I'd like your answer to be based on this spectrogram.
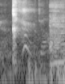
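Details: A single short, sharp, deliberately produced fake cough from a child, a voluntary cough rather than a reflex cough.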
